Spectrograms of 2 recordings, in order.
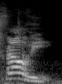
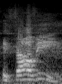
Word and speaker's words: Falvey: You're pronouncing it wrong. Falve. Falvey. No, it's an E. I thought it was like Valve, like Favre. Moving on. That's what I read it as. It's valve like the valve.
